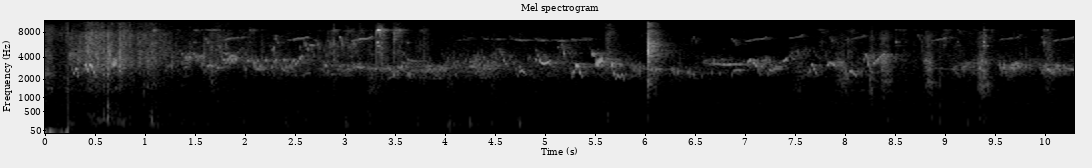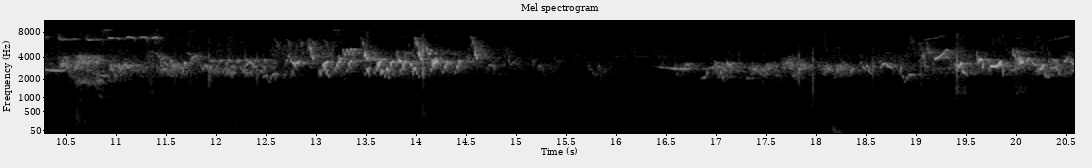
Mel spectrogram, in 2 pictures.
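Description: Faint birdsong from several small birds chirping and trilling, with a few light clicks mixed in. The birds fall silent briefly about three quarters of the way through.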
